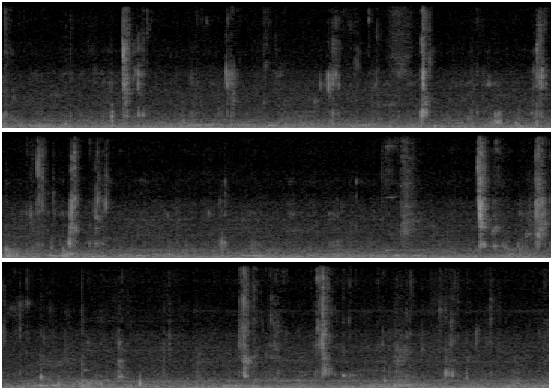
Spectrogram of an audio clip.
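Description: Close-up chewing of soft braised pork belly and rice, eaten by hand, with scattered sharp wet mouth clicks. A faint steady low hum lies underneath.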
